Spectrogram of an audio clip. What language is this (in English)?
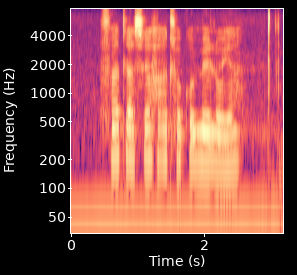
Tswana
